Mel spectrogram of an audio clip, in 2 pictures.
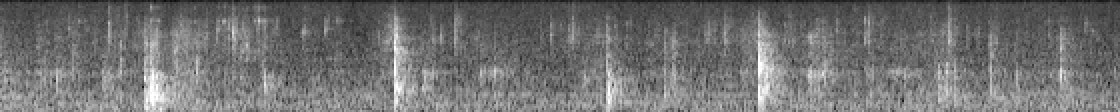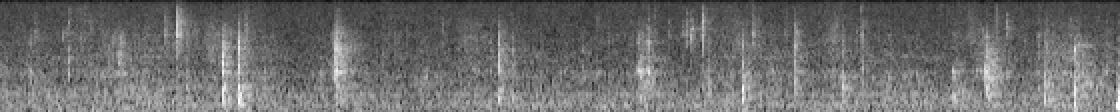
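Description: Near silence with faint, irregular light clicks and taps, about a dozen spread unevenly through the stretch.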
